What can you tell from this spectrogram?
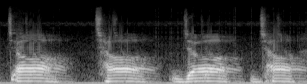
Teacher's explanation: आपकी जीभ आपके तालू पर जाकर लग रही है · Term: तालु ध्वनि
